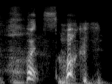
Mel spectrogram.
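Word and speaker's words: chutzpah: It's hutzah. Hutzba.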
